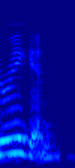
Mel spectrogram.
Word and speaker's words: Regan: Somebody else says their name is Regan. All right, be vegan. Regan rhymes with vegan.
